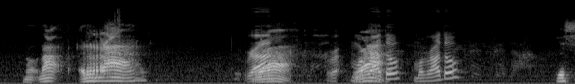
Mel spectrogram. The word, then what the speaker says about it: morado: Rojo, Naranja, Amarillo, Verde, Azul, Morando. Did I say it correctly? What was it? Rojo, Naranja, Amarillo, Verde, Azul, Morando. Morado!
